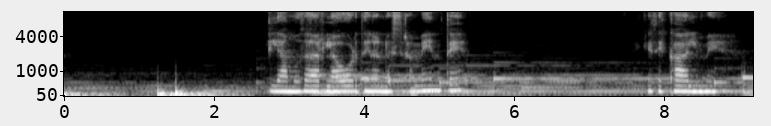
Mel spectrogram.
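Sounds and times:
deep heartbeat thumping: 0:00.0 - 0:02.6
speech: 0:02.7 - 0:05.5, 0:07.8 - 0:09.1.

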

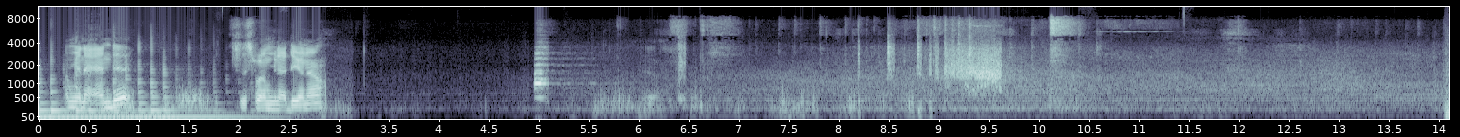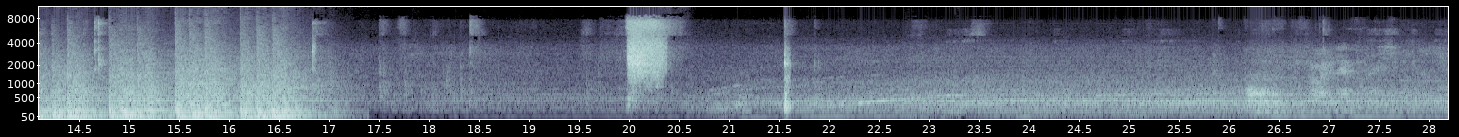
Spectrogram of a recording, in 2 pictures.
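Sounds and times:
speech: 0:00.4 - 0:01.0, 0:01.9 - 0:03.0
loud hissing burst of air as city bus doors open: 0:06.3 - 0:07.1, 0:10.1 - 0:10.6, 0:19.5 - 0:20.6
city bus engine rumbling, whining and idling: 0:06.4 - 0:28.1
city bus horn toot: 0:14.1 - 0:17.4.

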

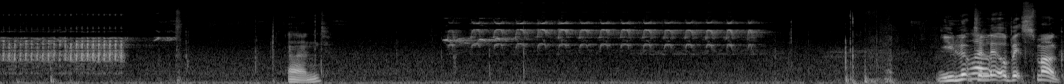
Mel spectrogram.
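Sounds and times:
woodpecker calling: 0:00.0 - 0:03.6, 0:04.4 - 0:09.2
speech: 0:02.9 - 0:03.4, 0:09.4 - 0:10.6.

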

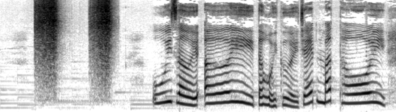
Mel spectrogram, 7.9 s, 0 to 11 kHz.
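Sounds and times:
broom swishing in a kitchen corner: 0:00.7 - 0:02.4
speech: 0:03.0 - 0:07.9.

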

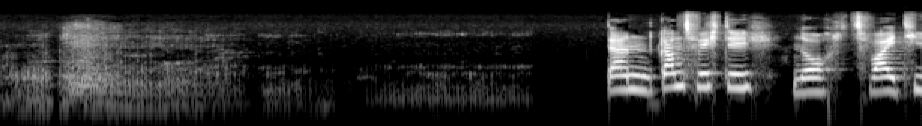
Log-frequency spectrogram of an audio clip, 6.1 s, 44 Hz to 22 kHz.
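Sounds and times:
tiger roaring: 0:00.0 - 0:03.6
speech: 0:04.0 - 0:06.1.

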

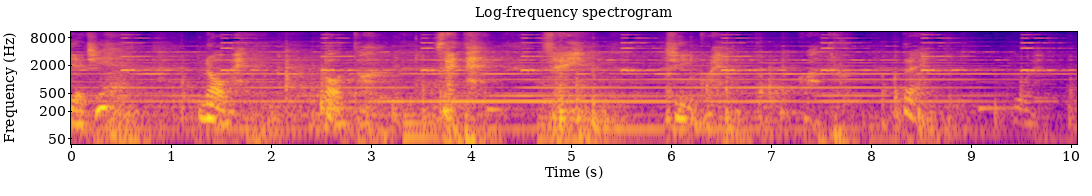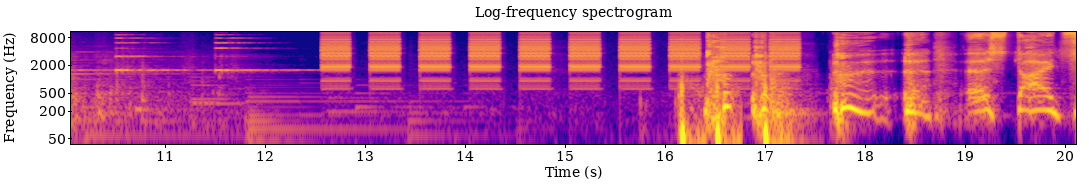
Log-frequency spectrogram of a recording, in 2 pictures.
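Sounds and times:
soft chiming tones: 0:00.0 - 0:12.4
alarm clock beeping: 0:00.0 - 0:17.5
speech: 0:00.1 - 0:01.8, 0:02.5 - 0:04.1, 0:06.0 - 0:06.8, 0:08.3 - 0:08.7, 0:19.6 - 0:20.1
person groaning: 0:17.7 - 0:19.2.

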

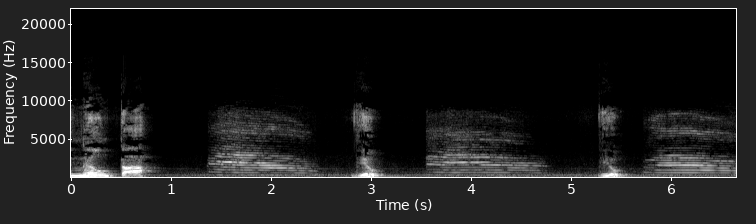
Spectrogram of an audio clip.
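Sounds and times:
speech: 0:00.0 - 0:00.9, 0:02.8 - 0:03.2, 0:05.3 - 0:05.6
faint low hum: 0:00.0 - 0:06.6
pet cat meowing: 0:01.3 - 0:02.6, 0:03.5 - 0:04.9, 0:05.7 - 0:06.6.

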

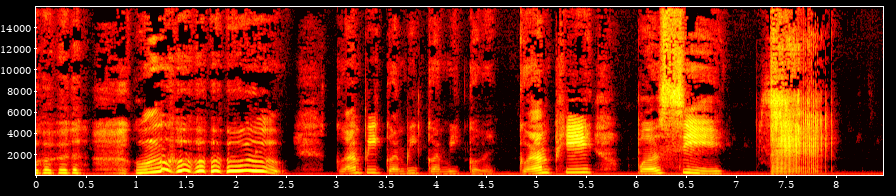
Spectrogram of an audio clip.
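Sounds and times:
speech: 0:00.0 - 0:07.6
blown raspberry mouth-made fart noise: 0:07.2 - 0:08.1.

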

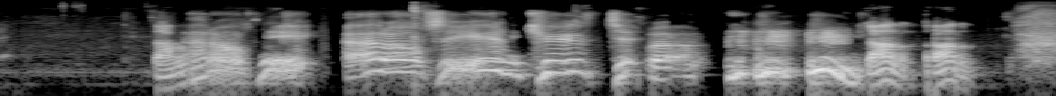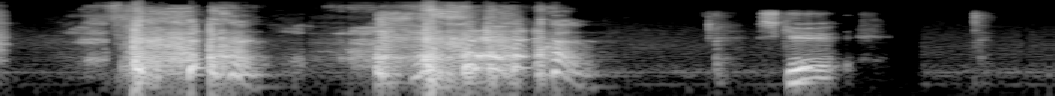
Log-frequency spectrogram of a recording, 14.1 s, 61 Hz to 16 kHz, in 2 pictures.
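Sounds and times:
speech: 0:01.1 - 0:07.0, 0:07.9 - 0:08.9, 0:09.8 - 0:11.1, 0:12.2 - 0:12.8
person clearing their throat: 0:04.9 - 0:05.8, 0:09.4 - 0:11.0
person coughing: 0:04.9 - 0:05.8, 0:07.6 - 0:08.8, 0:09.4 - 0:11.0.

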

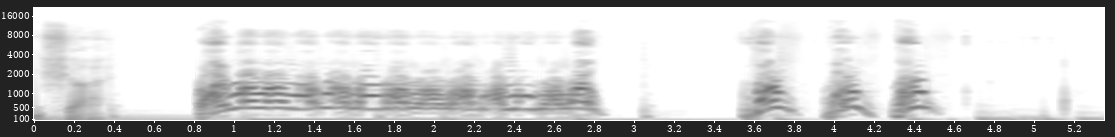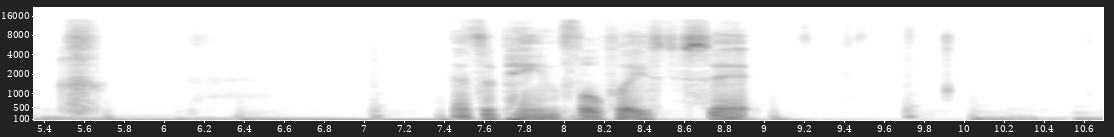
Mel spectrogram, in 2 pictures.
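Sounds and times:
speech: 0:00.0 - 0:04.7, 0:07.4 - 0:09.0
small dog yapping and barking: 0:00.8 - 0:02.9, 0:03.6 - 0:04.6.

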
